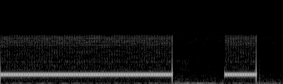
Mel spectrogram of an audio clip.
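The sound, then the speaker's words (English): A steady telephone dial tone hums loudly for nearly two seconds, cuts off, then returns briefly for a short second burst before stopping, with no voices present, as radio station 93Q in Houston places a call. “Let's get Brielle on the phone.”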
